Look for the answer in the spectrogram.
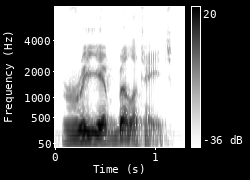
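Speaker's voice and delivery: Rehabilitate said slowly as "ree-e-bilitate"; H dropped. Shown as a demonstration. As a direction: model Rehabilitate slowly with a silent H. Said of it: "یعنی اچ تلفظ نمیشه". (تلفظ آهستهٔ Rehabilitate بدون صدای «ه»)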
